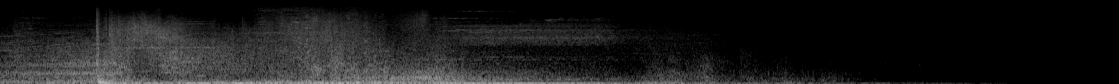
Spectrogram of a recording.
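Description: A swelling orchestral victory fanfare plays and slowly fades away.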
